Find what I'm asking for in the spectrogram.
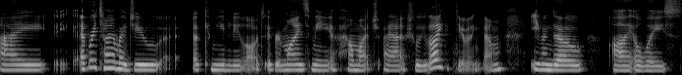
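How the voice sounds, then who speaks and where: On a very clean recording with a silent background, a woman with a non-native accent talks at a moderate pace in a medium pitch with fairly even intonation. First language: not English. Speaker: video game content creator. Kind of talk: voiceover commentary. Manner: hesitant, many fillers.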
